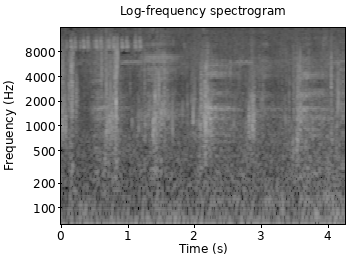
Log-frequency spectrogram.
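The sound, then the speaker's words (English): Footsteps of a man hiking up a gray trail beside an orange canyon, about five evenly spaced, faint crunching steps at a steady walking pace. “A man in a sun hat hikes up a gray trail beside an orange canyon.”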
